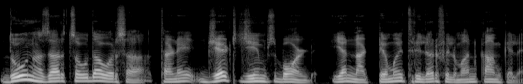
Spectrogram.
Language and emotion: Goan Konkani, neutral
